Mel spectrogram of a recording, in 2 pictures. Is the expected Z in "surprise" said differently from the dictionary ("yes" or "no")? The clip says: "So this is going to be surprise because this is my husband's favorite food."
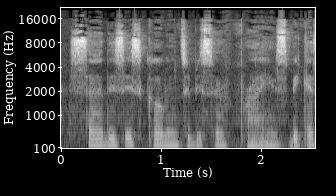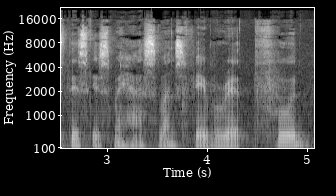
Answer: yes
